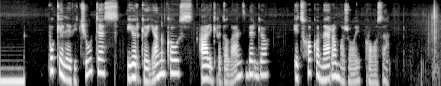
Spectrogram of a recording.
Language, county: Lithuanian, Vilnius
